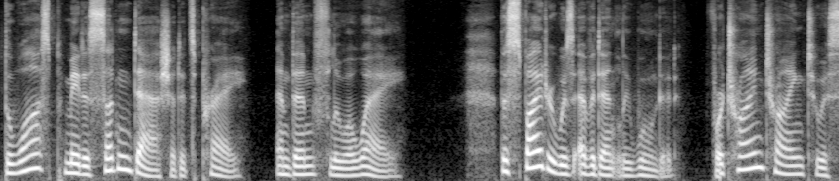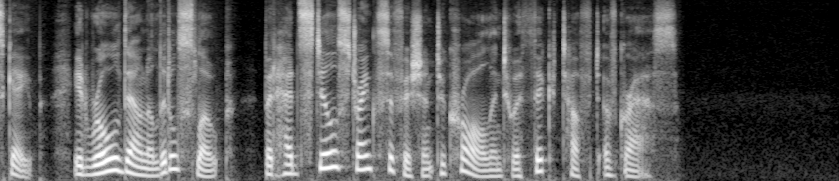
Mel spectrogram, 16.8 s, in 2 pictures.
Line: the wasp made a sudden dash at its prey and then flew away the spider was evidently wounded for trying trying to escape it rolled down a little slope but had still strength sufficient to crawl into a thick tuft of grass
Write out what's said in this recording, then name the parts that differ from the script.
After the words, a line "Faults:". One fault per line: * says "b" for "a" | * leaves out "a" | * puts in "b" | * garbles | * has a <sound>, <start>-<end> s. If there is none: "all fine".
the wasp made a sudden dash at its prey and then flew away the spider was evidently wounded for trying trying to escape it rolled down a little slope but had still strength sufficient to crawl into a thick tuft of grass
Faults:
all fine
